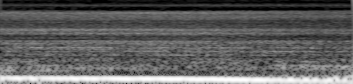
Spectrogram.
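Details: Fuel-injected Corvette after attempting a noisy-lifter fix, started in a home garage: a deep, steady low hum at idle with an even beat and no ticking on top. The valvetrain sounds quiet and healthy, normal idle.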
